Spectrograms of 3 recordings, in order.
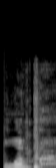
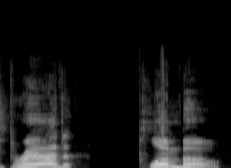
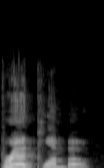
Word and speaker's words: Palumbo: I just is his real name Plumbo? No, it's his real name is Brad Plumbo. But I see we're getting hung up on this again. It's spelled Palumbo. So if I were to overpronounce it, it would be Palumbo. Like Columbo, but Palumbo.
